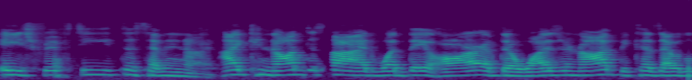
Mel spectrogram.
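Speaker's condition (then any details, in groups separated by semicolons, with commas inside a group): Slurred speech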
